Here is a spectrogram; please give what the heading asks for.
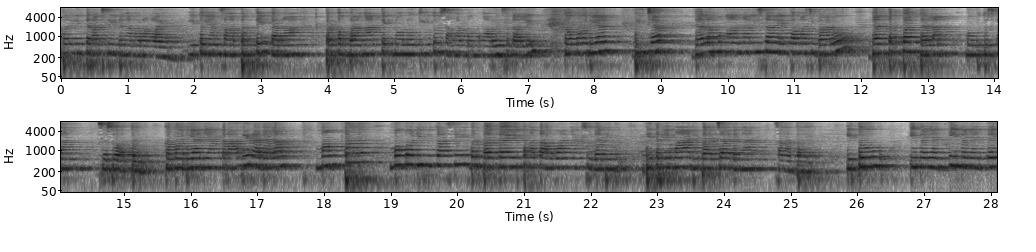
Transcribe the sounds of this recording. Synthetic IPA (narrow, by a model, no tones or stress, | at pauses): bərint̪əɾaksidəŋanoɾaŋlaɪn | it̪ujaŋsaŋat̪̚pənt̪ɪŋkarəna | pərkəmbaŋant̪ɛk̚noloɡiːt̪usamat̪̚məpəŋaɾuhisənalikəmudian | bid͡ʒak̚dalampəŋaɾunanisaɪnformasibaɾu | dant̪əpat̪̚dalamːəmut̪uskansəsuat̪ukəmudianjaŋt̪əɾahɪɾadalah | mampu | məmodifikasibərbaɡajpəŋət̪aɦuanjaŋsudahidit̪əɾimadibat͡ʃadəŋansaŋat̪̚baɪk̚ | it̪u | ʔimajaimaɲaɡə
